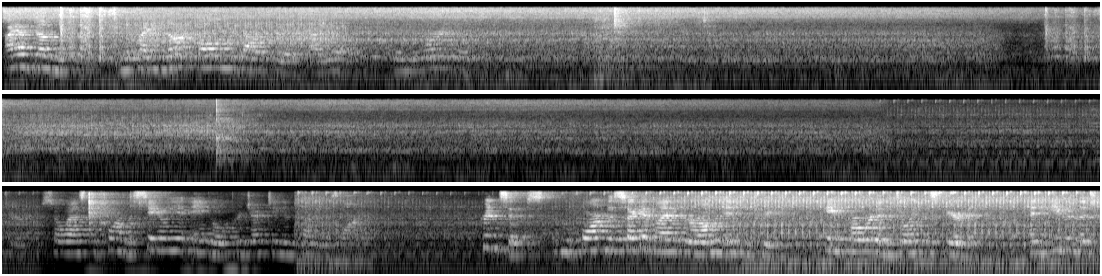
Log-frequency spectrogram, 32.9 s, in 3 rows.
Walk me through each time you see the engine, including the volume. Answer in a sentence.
The engine can be heard from 0.0 to 22.4 s, getting quieter; and from 24.9 to 32.9 s, getting louder.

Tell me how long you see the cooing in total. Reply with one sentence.
The cooing can't be heard in this clip.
